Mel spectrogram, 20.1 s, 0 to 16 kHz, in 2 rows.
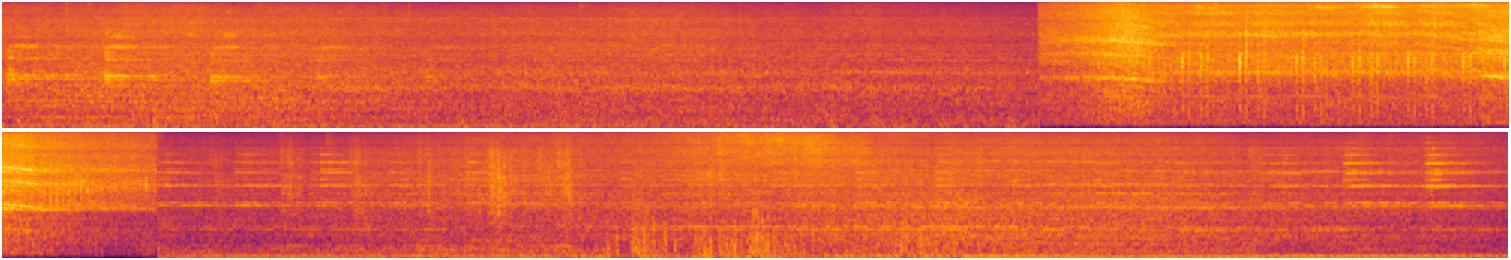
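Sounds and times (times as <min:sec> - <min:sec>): diesel locomotive engine rumble: 0:00.0 - 0:20.0
electric train passing at speed: 0:00.0 - 0:20.0
rapid rail clicks: 0:07.3 - 0:11.1
whining tones gliding in pitch: 0:09.7 - 0:20.0.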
